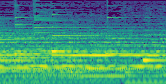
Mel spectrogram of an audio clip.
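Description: Soft background music with held low notes and light, single high notes changing every half second or so.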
